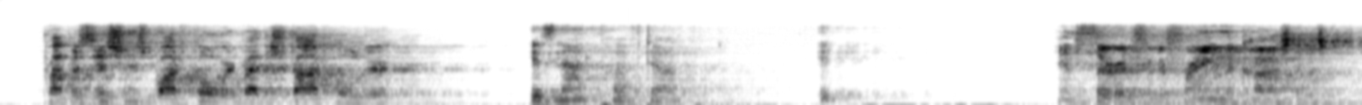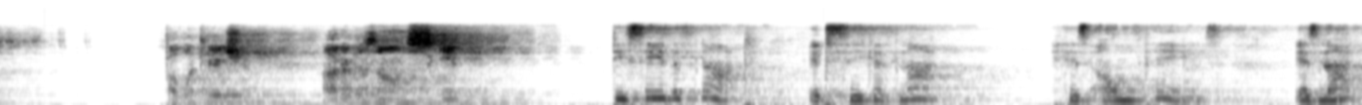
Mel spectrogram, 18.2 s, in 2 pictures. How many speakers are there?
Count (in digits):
3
